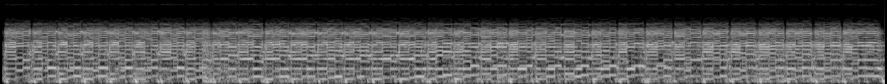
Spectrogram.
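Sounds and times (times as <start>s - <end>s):
lead melody: 0.0s - 8.8s.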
